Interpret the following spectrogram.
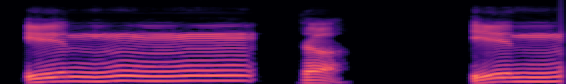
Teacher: Jadi yang digunahkan itu adalah huruf nun sukunnya. In dua ketuk ya. In tuh in. Jadi tidak boleh tergesa-gesa juga tidak terlalu lama. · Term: ghunah, gunnah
